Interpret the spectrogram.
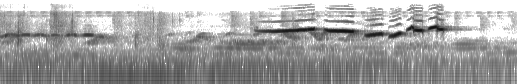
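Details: Oriental magpie-robin female, whose call is meant to stir males into singing: after a quiet stretch with faint whistling, a quick run of sweet, slurred whistles rises and falls in short bursts.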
